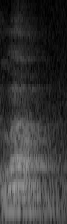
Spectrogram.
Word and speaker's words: Lam: the bottom there says lamb it's really that's the Buddhist um pronunciation but it's the Hindu pronunciation is l l a n g but the whole idea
